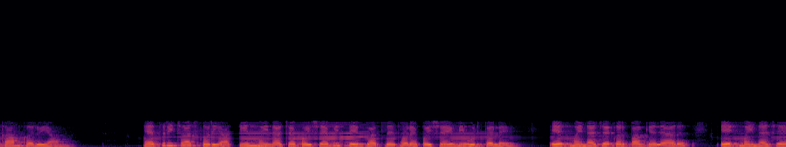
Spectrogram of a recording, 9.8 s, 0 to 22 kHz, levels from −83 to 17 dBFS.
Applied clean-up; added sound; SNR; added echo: neural mask model RNNoise.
